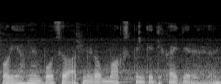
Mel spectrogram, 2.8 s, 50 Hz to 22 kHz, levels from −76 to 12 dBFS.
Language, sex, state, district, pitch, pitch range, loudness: Hindi, male, Arunachal Pradesh, Longding, 100 Hz, 95-110 Hz, -16 LUFS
